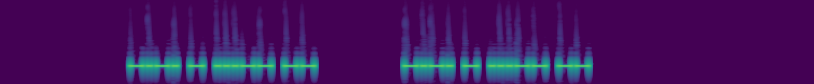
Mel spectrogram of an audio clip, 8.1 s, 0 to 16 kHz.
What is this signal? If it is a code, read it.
Morse code, heard as a keyed tone, about 28 wpm, 700 Hz. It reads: CT3M CT3M
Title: DXCC-100 Call Signs - 4 Characters - Repeated 2x - 28wpm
